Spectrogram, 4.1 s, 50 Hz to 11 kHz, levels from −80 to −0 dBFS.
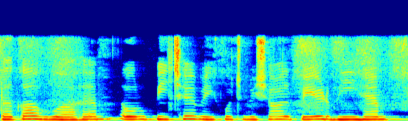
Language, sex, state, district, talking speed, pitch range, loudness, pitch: Hindi, female, Uttar Pradesh, Shamli, 160 wpm, 235-250 Hz, -16 LUFS, 245 Hz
